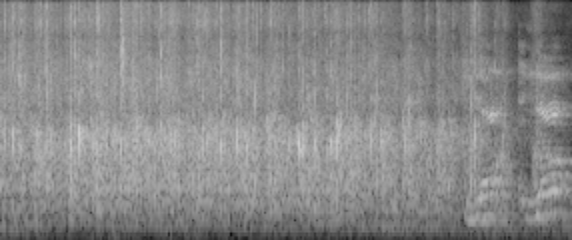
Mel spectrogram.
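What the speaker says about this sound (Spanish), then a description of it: "Denle un aplauso, está haciendo un buen trabajo." An audience at a Bible science seminar claps steadily for several seconds in dense, moderately loud applause, which fades as a voice begins speaking at the end.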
